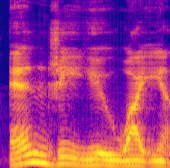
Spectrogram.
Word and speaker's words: Nguyen: It's pronounced Nguyen.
